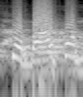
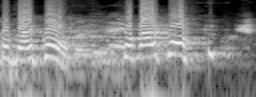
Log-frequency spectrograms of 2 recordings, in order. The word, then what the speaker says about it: tobacco: Tobacco, no, it's tobacco, tobacco. Pronounce it tobacco.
